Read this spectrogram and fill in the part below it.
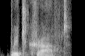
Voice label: "witchcraft", Indian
